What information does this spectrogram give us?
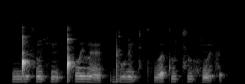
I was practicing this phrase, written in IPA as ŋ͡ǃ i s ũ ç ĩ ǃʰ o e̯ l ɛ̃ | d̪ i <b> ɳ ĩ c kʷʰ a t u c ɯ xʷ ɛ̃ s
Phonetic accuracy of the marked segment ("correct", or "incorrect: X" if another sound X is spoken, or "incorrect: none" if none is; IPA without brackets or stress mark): incorrect: w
